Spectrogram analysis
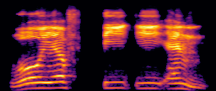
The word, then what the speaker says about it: often: this particular silent alphabet, OFTEN, often. Right, in Indian English OFTEN we pronounce that as often. All right, so what is silent? T is silent, but sometimes there are people who say it like often.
